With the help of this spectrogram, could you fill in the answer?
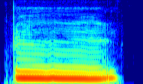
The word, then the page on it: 嗯: en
